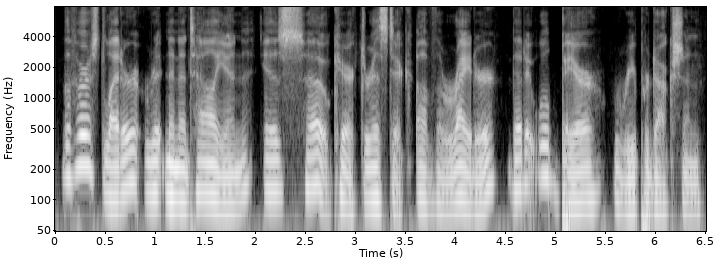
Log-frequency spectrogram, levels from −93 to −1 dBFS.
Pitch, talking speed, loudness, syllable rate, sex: 110 Hz, 155 wpm, -16 LUFS, 4.8 syllables/s, male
